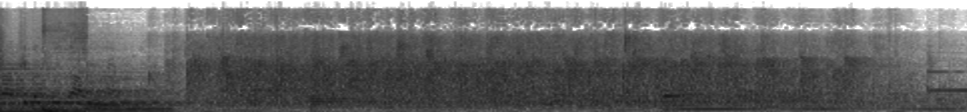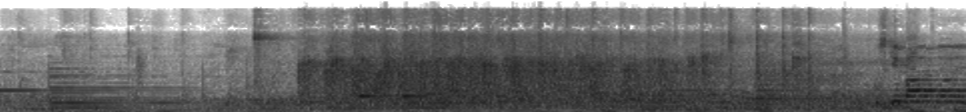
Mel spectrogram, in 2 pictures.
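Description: At a student farewell party, an audience keeps up a dense, continuous clapping for a long stretch while someone speaks over it through the sound system.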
